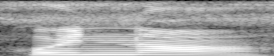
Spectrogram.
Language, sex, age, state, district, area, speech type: Assamese, female, 45-60, Assam, Nagaon, rural, read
